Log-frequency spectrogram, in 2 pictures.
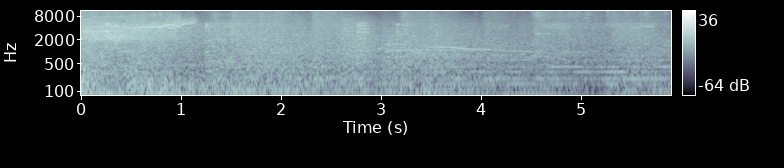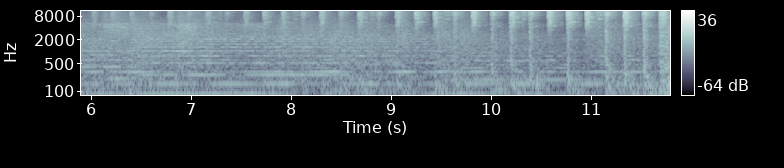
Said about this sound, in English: What the hell is this thing? It's a bomb. It's a... boom.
